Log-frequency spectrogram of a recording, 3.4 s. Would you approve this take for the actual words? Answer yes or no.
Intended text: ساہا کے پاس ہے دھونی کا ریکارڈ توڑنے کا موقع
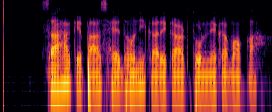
yes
